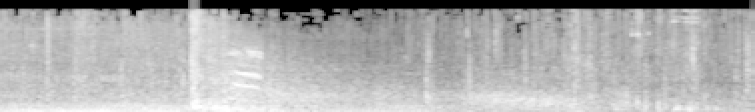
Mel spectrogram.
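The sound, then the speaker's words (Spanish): A single pistol shot cracks out about a third of the way in, sharp and brief, during a wartime thriller scene set in snow, over a continuous bed of background noise. “El sargento intenta arrebatarle la pistola a Arturo y se coloca de espaldas a Isard, que le dispara.”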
